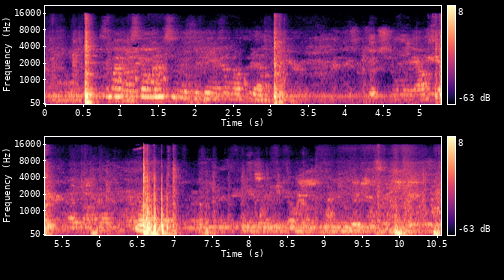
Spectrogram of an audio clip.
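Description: Sharp thuds of a small rubber ball being thrown and caught or bouncing: single hits about half a second in, at about three seconds and at about five seconds, and a louder cluster of hits about two-thirds of the way through.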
